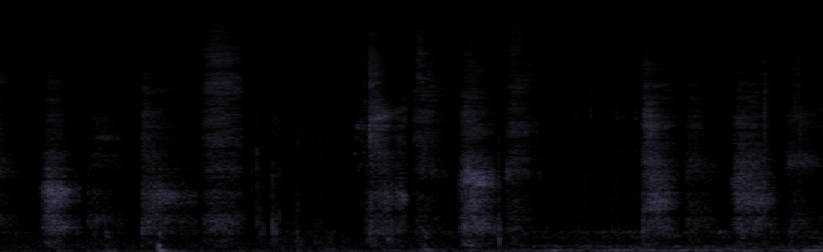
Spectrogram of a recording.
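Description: A climber's heavy breathing while pulling through a boulder problem: short, hard breaths and exhalations at irregular spacing, roughly one a second.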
